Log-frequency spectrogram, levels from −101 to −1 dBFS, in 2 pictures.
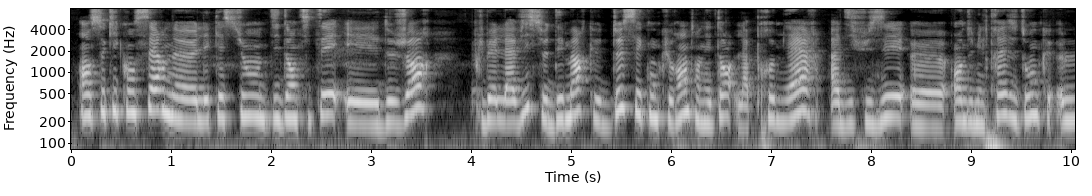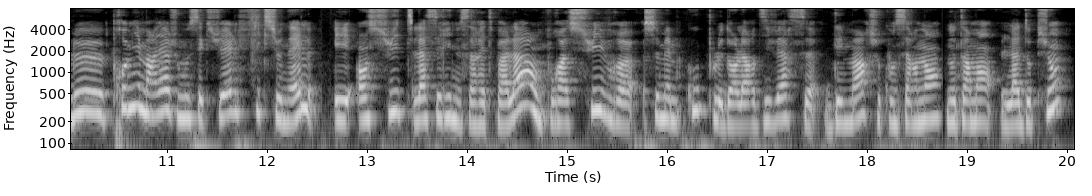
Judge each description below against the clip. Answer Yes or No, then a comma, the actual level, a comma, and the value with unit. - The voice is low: No, high, 220 Hz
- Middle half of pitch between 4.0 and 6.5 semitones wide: Yes, average, 4.7 semitones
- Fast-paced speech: No, average, 165 wpm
